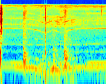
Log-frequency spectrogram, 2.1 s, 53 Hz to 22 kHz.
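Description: Reach 3D printer's stepper motors running as the print head moves, a low steady hum with faint whining tones that rise and fall in pitch. Two sharp clicks, one at the start and one about a second in.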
